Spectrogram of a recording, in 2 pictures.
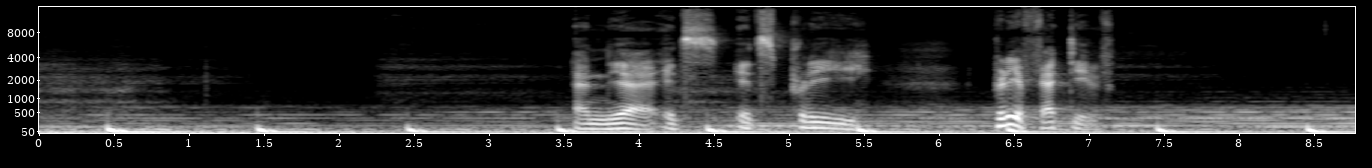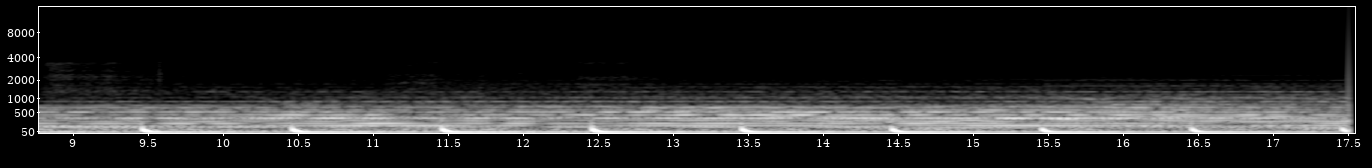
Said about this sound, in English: When I listen to this song, it makes me feel like I'm putting on like a warm weighted blanket. It's a really calming song. It's ambient. It's pretty.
